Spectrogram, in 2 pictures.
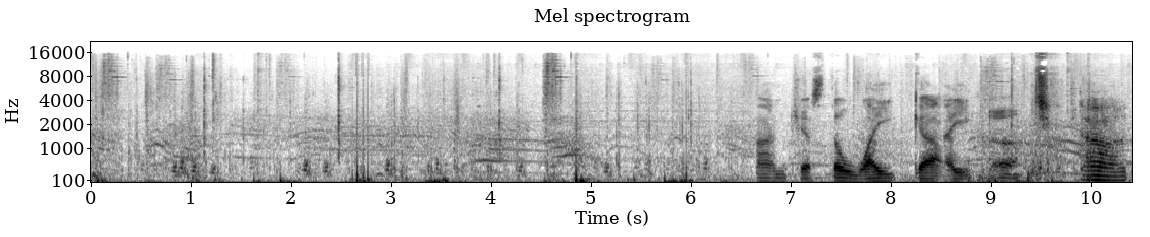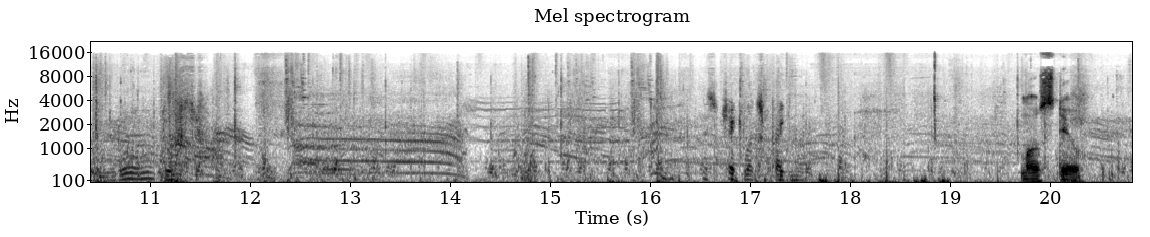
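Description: Swords clash and strike against shields.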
